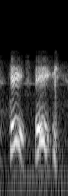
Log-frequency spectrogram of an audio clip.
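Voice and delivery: ordinary talk, nothing marked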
